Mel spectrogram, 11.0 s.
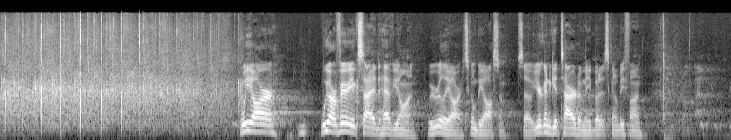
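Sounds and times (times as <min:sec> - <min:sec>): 
crowd clapping: 0:00.0 - 0:03.9
speech: 0:03.6 - 0:09.7.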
